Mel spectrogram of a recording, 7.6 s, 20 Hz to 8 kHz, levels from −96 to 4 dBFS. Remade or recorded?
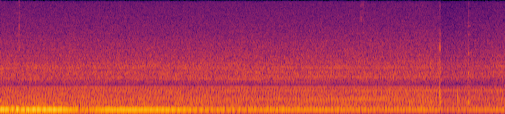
recorded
